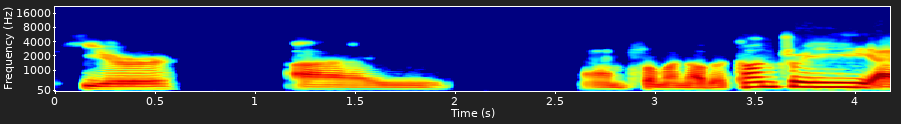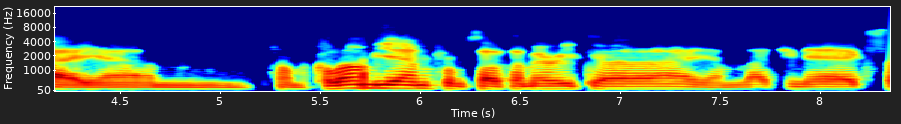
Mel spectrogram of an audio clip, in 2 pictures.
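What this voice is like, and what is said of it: Colombian Spanish accent in English. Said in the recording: “I have an accent. English is not my first language.”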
